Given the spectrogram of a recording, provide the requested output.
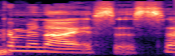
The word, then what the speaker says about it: trichomoniasis: Trichomoniasis.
